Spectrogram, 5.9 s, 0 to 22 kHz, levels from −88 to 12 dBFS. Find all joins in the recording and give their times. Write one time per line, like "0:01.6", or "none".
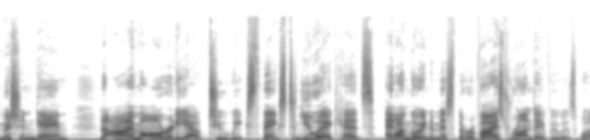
0:01.0
0:02.9
0:03.9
